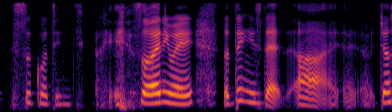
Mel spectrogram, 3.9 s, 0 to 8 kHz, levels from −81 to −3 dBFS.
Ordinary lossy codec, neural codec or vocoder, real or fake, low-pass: none; none; real; 7.2 kHz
